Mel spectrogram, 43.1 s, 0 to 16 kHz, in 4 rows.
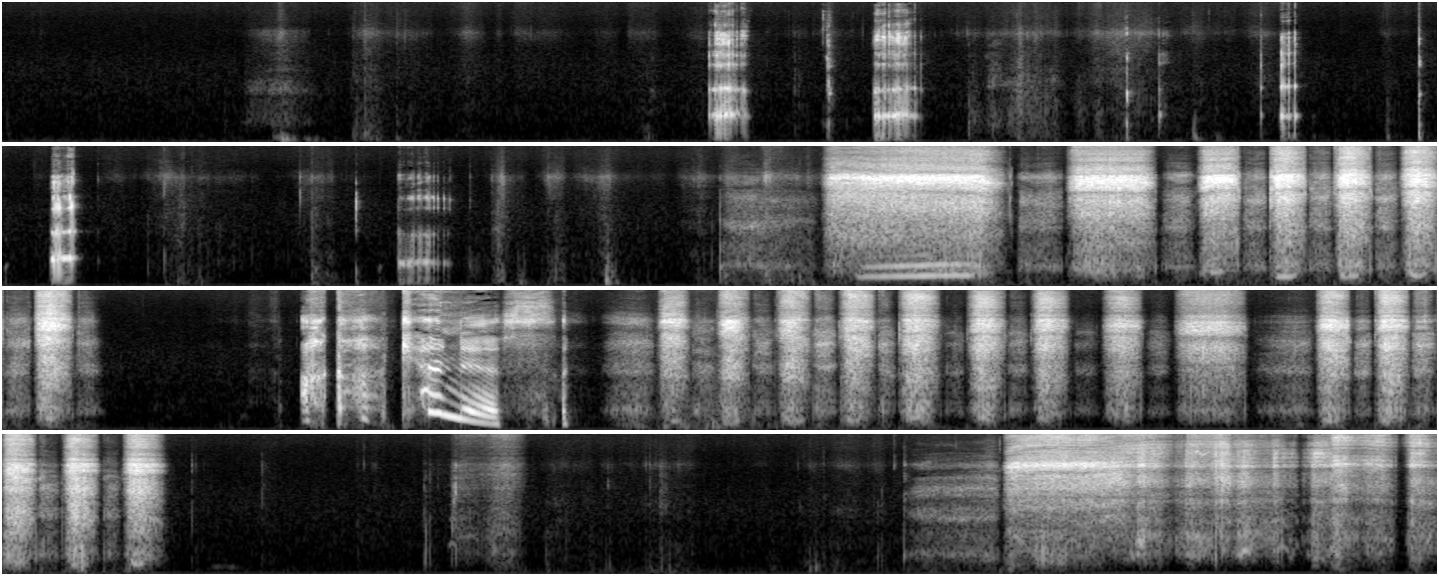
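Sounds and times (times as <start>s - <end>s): boy burping: 5.3s - 5.6s, 6.6s - 6.9s, 9.4s - 9.8s
short breathy bursts: 16.2s - 22.3s, 24.1s - 33.6s, 39.1s - 43.0s.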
